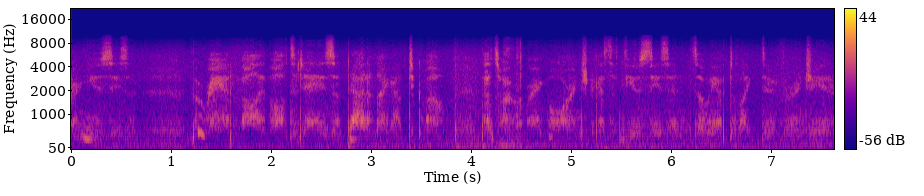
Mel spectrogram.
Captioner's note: whispering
